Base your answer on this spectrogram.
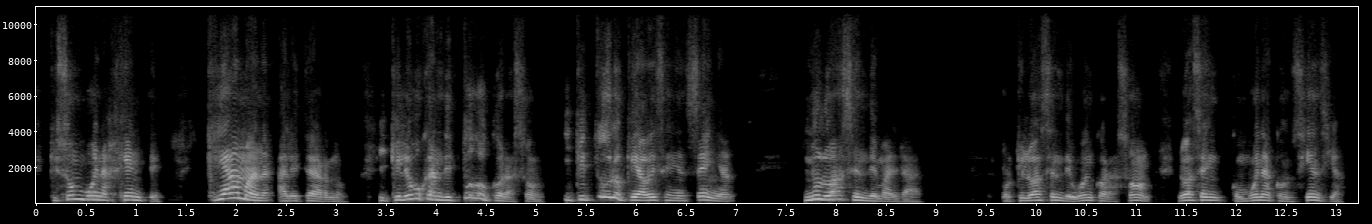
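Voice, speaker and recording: A man's voice: a little high, sing-song. A middle-aged man from Chile, raised in Argentina, teaching a Bible class in a chatty, laughing way. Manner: warm, chatty, laughs often, long pauses. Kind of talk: answering a student in a live class.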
